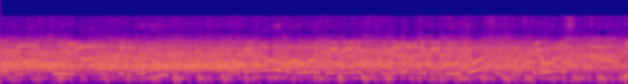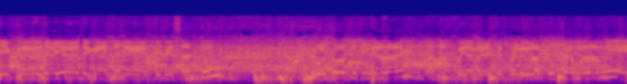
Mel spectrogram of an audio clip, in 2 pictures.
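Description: A man talking close to the microphone over the steady noise of a large stadium crowd of football supporters.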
